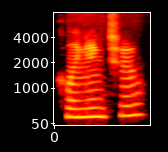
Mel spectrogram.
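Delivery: lively storybook reading; reading to children. A narrator's reading. Reading a picture book to children, lively storybook voice. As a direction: read it out warmly to the little ones.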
